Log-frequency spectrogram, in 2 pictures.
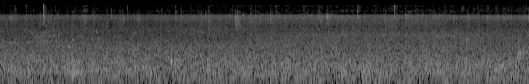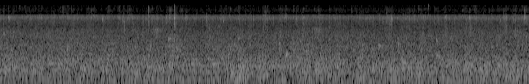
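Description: Steady rain falling on garden foliage: an even hiss with scattered individual drops ticking.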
